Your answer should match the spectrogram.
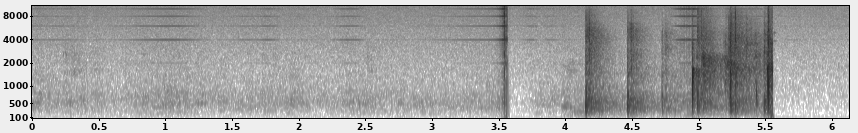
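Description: A quiet room, a single sharp knock about three and a half seconds in, then a short burst of audience applause starting about a second later and cutting off suddenly near the end.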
